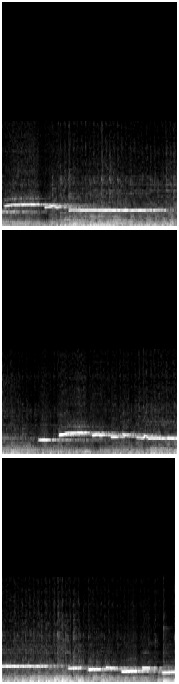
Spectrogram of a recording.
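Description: Music: a whistled melody of long held notes that slide between pitches, over a soft sustained backing.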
